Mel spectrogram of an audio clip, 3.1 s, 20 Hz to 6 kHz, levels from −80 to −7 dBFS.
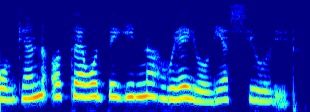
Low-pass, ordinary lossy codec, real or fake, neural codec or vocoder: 5.4 kHz; MP3, 24 kbps; fake; codec, 16 kHz, 0.5 kbps, X-Codec, HuBERT features, trained on LibriSpeech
